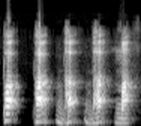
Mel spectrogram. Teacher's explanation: ಓಷ್ಯ in the sense ತುಟಿ ತುಟಿಯ ಮೂಲಕವಾಗಿ ಹುಟ್ಟತಕ್ಕಂತ ಅಕ್ಷರಗಳು ಯಾಕೆ ಇಲ್ನೋಡಿ ಪ ಭ ಎರಡೂ ತುಟಿಗಳು ಸೇರಿದಾಗ ಮಾತ್ರ ಅಲ್ಲಿ ಅಕ್ಷರಗಳು ಉತ್ಪತ್ತಿ · ಎರಡೂ ತುಟಿಗಳು ಸೇರಿದಾಗ ಮಾತ್ರ ಅಲ್ಲಿ ಅಕ್ಷರಗಳು ಉತ್ಪತ್ತಿ ಆಗ್ತಾ ಇದೆ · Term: ಓಷ್ಠ್ಯ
